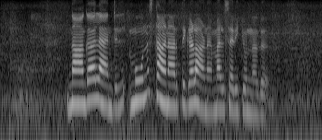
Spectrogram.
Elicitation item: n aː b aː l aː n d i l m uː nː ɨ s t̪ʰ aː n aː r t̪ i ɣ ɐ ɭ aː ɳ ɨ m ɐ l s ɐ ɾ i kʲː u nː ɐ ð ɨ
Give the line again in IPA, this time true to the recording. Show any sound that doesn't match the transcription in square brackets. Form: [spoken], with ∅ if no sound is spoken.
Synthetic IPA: n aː [ɡ] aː l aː n d i l m uː nː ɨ s t̪ʰ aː n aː r t̪ i ɣ ɐ ɭ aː ɳ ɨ m ɐ l s ɐ ɾ i kʲː u nː ɐ ð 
